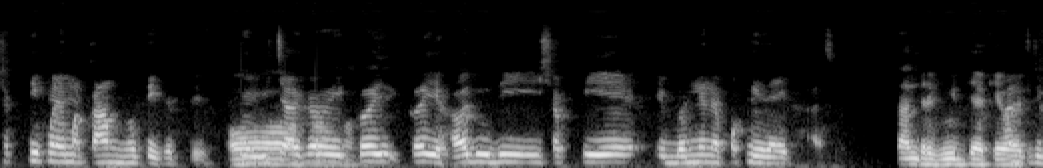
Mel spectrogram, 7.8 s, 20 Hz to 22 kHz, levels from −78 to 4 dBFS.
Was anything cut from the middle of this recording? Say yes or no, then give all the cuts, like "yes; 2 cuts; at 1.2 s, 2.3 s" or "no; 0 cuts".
no; 0 cuts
